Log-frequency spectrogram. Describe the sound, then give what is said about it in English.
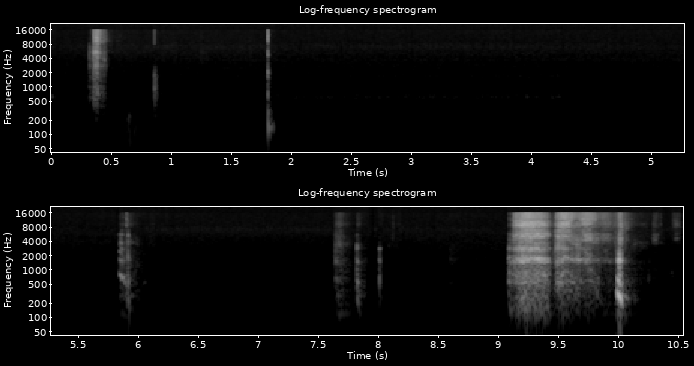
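Near-silence with a few faint clicks, then a single loud human cough bursts out near the end, harsh and brief, with no one talking. “I had to cough”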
